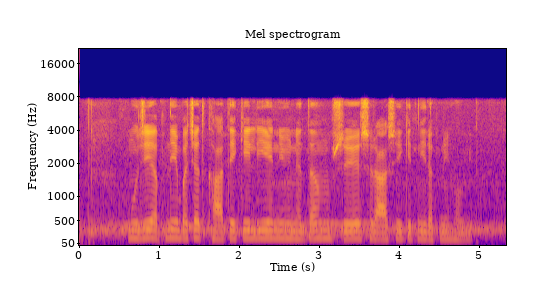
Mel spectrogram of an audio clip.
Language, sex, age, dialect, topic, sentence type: Hindi, male, 18-24, Marwari Dhudhari, banking, question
